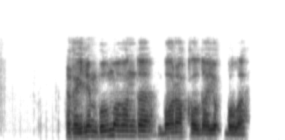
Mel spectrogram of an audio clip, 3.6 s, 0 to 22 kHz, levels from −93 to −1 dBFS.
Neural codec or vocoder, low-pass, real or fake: none; 7.2 kHz; real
